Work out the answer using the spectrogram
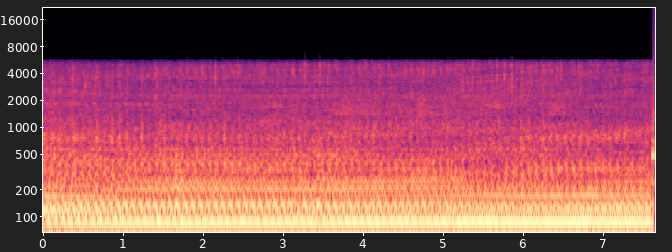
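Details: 1957 GMC/Wayne bus with a 1977 Olds 403 V8, cold start at about 30°F after sitting a month, jumper box on a low battery. Fuel pump suspected weak, exhaust unfinished. Steady, even low rumble with a loud open exhaust and no knocks. Healthy idle.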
